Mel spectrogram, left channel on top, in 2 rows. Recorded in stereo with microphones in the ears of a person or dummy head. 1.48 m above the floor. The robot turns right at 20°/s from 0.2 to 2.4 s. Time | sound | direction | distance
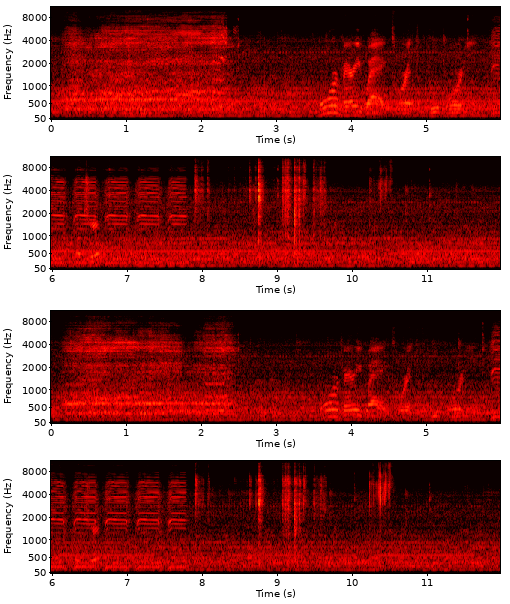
3.6 | a man speaking | 75° left (ahead or behind) | 0.8 m
5.8 | a phone buzzing | 15° right (ahead or behind) | 1.0 m
7.9 | a crack | 60° left (ahead or behind) | 1.3 m
10.2 | crumpling | 50° right (ahead or behind) | 0.5 m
